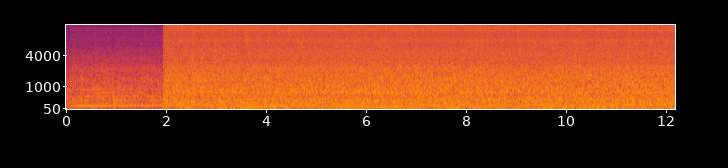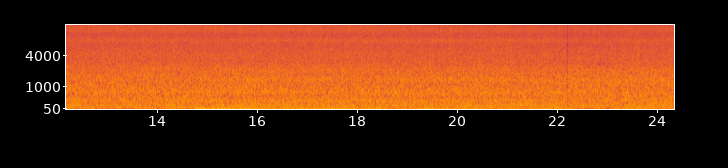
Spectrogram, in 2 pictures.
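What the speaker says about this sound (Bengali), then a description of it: "এবছর এত বৃষ্টি হচ্ছে প্রত্যেক দিন বৃষ্টি হয়ে যাচ্ছে" Steady rain falling outdoors, a dense broadband hiss that starts after a brief quieter moment and keeps on evenly, loud and continuous, with no voices.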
